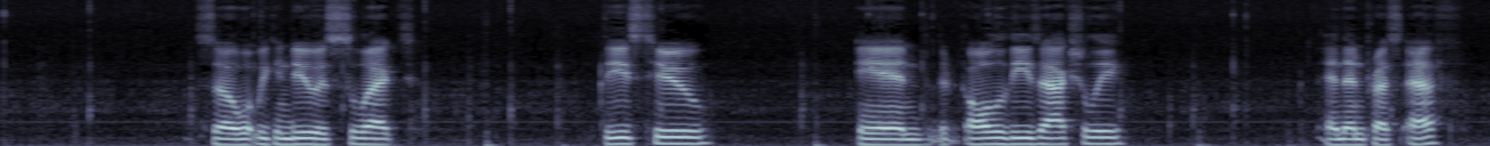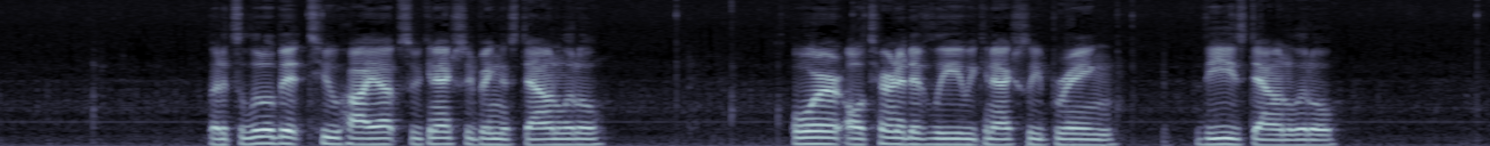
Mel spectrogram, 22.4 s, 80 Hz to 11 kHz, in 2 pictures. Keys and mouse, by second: 0.6 middle click, 1.9-5.2 right drag, 6.5-11.3 right drag, 9.9 f, 13.5-15.3 right drag, 14.5-16.1 drag, 16.2 click, 17.6-20.4 right drag, 18.4 z, 20.4-22.0 drag.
